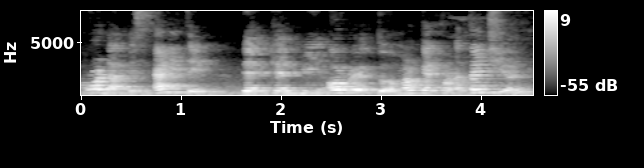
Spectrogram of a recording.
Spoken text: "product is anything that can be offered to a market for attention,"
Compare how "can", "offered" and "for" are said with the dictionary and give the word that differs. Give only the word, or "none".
offered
